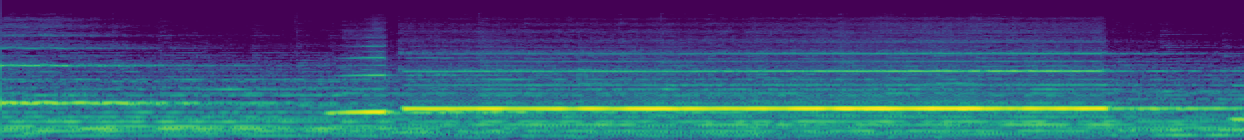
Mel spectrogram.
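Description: Instrumental music led by a flute over held lower accompaniment. About two seconds in, the melody slides up to a high note that is held long and loud, then drops back near the end.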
